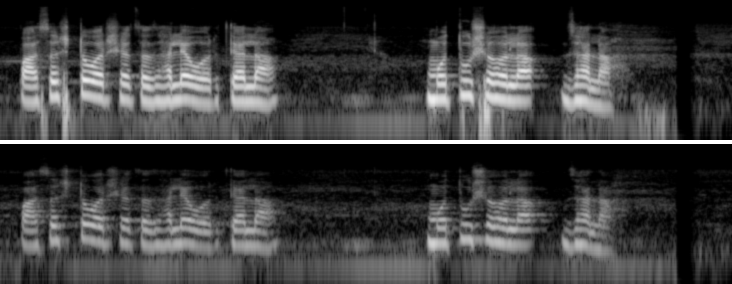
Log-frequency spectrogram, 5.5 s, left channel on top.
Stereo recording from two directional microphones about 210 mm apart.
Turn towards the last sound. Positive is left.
turn(degrees=50)  # may be behind; listen again after turning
